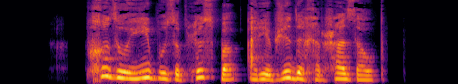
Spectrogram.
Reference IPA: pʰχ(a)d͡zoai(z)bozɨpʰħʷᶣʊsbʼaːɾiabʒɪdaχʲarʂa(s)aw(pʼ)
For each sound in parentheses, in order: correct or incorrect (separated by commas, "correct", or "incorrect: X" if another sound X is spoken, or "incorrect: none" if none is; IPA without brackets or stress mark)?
incorrect: ə, incorrect: none, incorrect: z, correct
